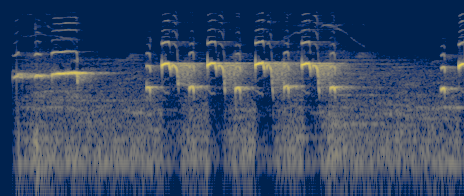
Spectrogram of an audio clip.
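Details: A silver cockatiel sings clear whistled notes, a long steady whistle followed by quick repeated chirping phrases.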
